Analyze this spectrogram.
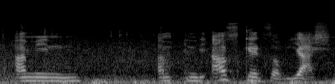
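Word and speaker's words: Iași: We're in this beautiful lake, and I'm in the outskirts of Yash. Yash is spelled L-A-S-I.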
